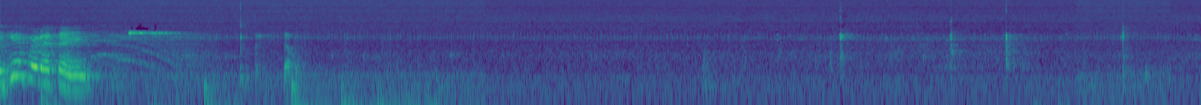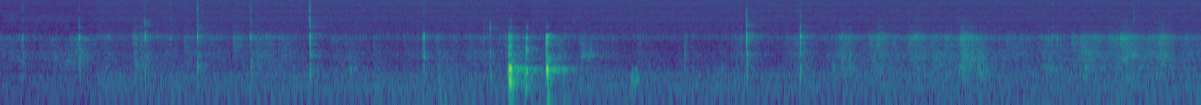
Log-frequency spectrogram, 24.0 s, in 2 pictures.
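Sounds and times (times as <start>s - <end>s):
person chewing: 7.7s - 8.6s, 18.8s - 20.2s.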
